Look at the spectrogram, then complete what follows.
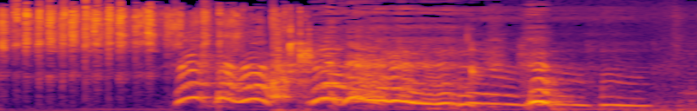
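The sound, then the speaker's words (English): A bright, rapid clatter of many dice, including red and yellow ones, rattling and tumbling for about a second during a tabletop game roll, then a voice makes wavering, sliding vocal sounds that fall in pitch while faint clicks continue beneath. “So many dice.”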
